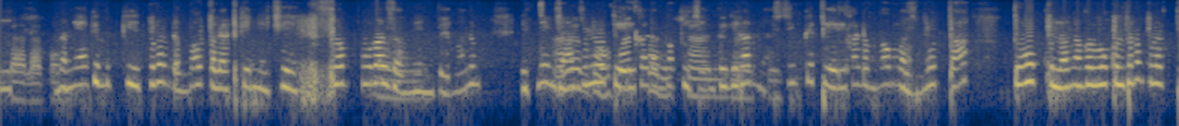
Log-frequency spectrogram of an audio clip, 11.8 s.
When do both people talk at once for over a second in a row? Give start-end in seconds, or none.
5.6-7.8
